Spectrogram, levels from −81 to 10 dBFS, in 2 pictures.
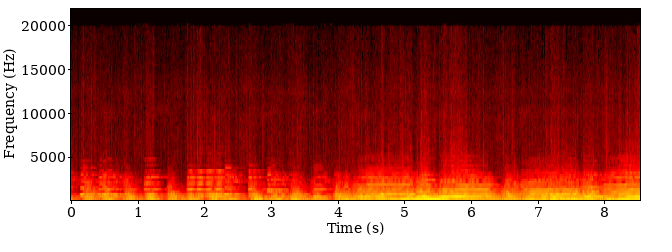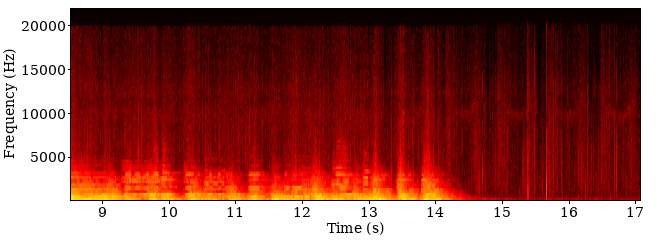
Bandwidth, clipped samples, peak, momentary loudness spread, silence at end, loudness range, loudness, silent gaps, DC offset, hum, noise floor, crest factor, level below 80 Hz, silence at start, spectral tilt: over 20 kHz; under 0.1%; -10 dBFS; 9 LU; 2.3 s; 6 LU; -24 LUFS; none; under 0.1%; none; -53 dBFS; 14 dB; -50 dBFS; 0 s; -6 dB/octave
